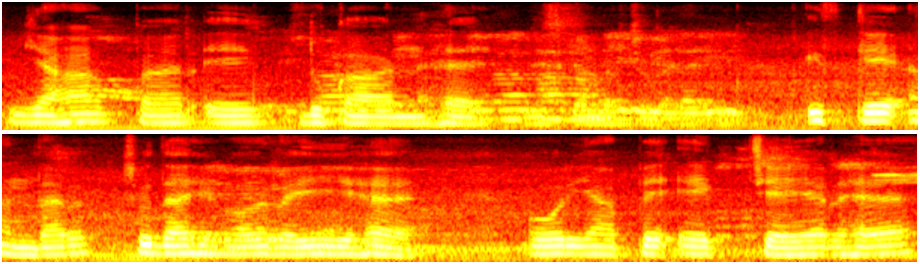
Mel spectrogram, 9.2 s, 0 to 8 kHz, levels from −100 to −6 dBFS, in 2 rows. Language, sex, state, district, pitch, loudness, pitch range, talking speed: Hindi, male, Rajasthan, Jaipur, 130 Hz, -17 LUFS, 125-140 Hz, 105 wpm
